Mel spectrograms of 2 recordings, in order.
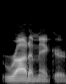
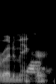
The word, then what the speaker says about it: Rademaker: to say his name right rademaker not rotomaker well you segued into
